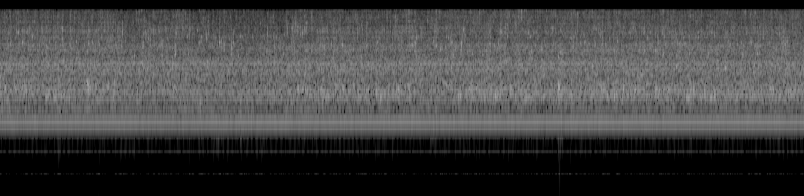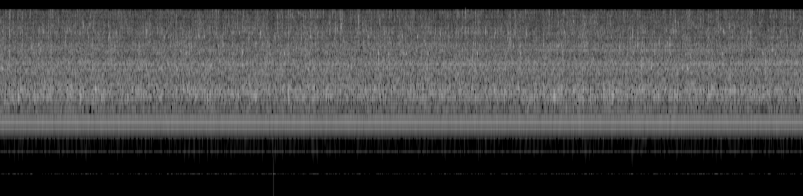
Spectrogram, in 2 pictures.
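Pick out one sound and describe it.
A hand swishes through shallow water.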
